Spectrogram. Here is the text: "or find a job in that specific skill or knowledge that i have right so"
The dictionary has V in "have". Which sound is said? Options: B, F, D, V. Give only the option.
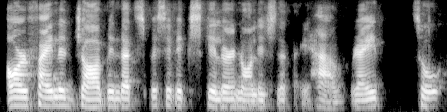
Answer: V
